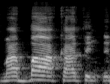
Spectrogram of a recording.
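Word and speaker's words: Maphaka: loss maaka as maaka I think his name pronounced maaka I think the name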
